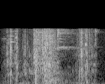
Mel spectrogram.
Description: clip out

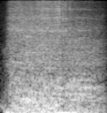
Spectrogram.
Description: monsters pain; oblivion darkangels

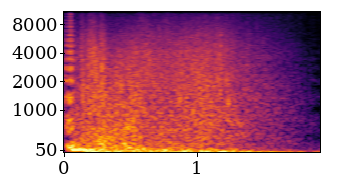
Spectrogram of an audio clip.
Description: grenade antidote; zombie plague

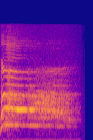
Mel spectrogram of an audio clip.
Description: death; hidden

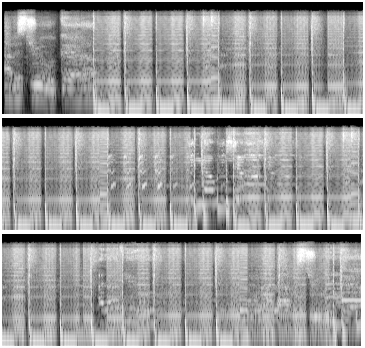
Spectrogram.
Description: surf

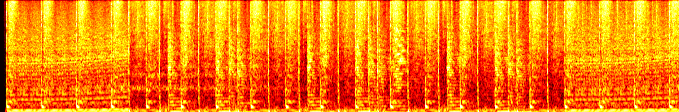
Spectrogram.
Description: zm dnb

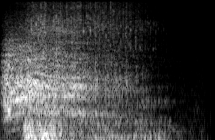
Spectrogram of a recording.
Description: monsters death; oblivion darkangels

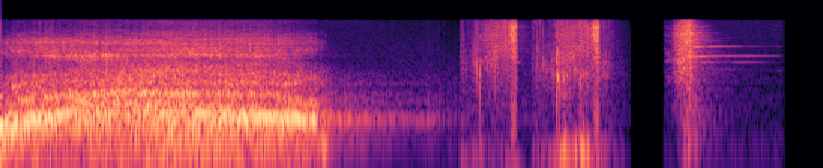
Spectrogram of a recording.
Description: knife; oberon

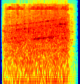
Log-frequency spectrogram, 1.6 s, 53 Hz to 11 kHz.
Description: m134 ups in, weapons

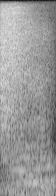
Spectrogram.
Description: pain

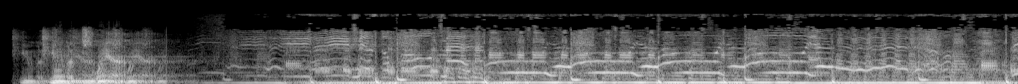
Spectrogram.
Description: humans win

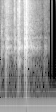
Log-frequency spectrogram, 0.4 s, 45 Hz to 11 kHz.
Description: mp5 draw

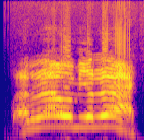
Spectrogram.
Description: zombie burn

